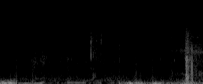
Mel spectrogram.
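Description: A few faint, scattered clicks and scuffs of a person moving about on a concrete yard, over a low rumble.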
